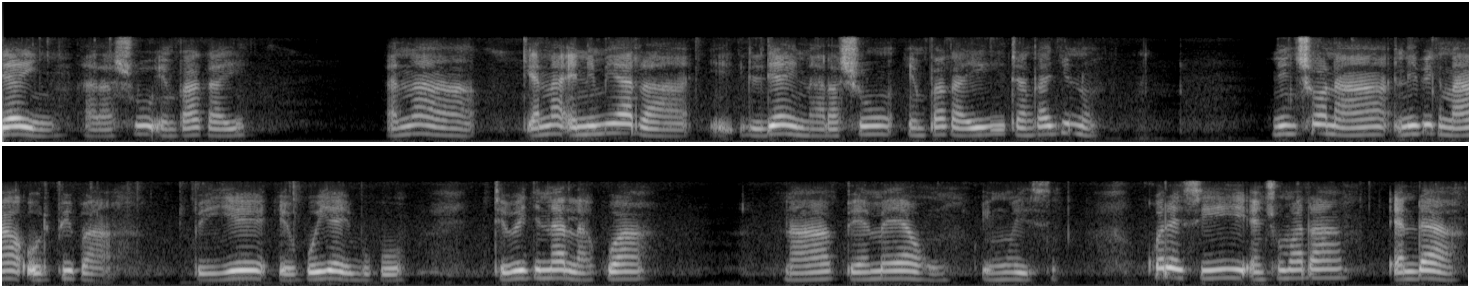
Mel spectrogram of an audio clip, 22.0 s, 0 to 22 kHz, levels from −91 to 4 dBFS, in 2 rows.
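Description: From start to finish the speech carries a breathy, grainy edge, with the upper band replaced by hiss-like noise. This is likely Bluetooth LC3 compression, the LE Audio codec, running at a low rate that fits roughly 32 kbps with 7.5 ms frames.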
